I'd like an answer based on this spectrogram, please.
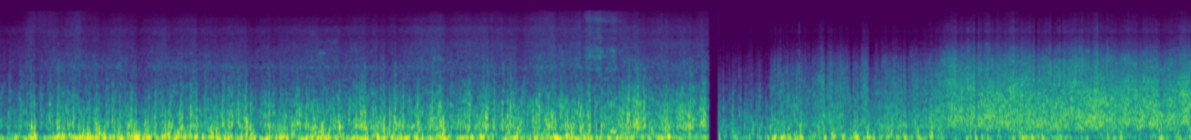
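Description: Wind buffeting the microphone from the open side of a moving car, over low road rumble. The sound drops out for an instant about seven seconds in and returns as a steadier, hissier rush.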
